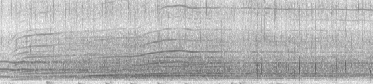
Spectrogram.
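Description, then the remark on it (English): An audience at a talent competition applauds the three finalists steadily, with scattered claps under a dense wash of crowd noise and high whistles and cheers drifting over it, holding loud and even throughout. “Let's give them all a well-deserved round of applause.”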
